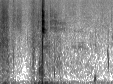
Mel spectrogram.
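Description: A golf club striking a ball off the tee: one sharp crack about a second in.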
